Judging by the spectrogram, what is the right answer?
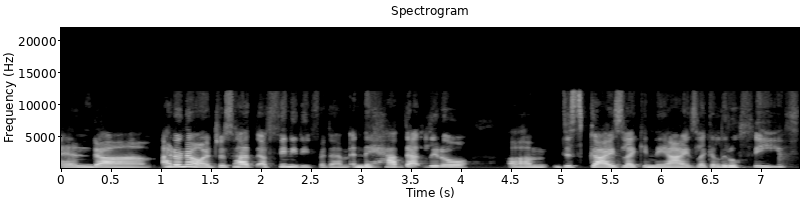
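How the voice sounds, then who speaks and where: A woman with a Spanish accent speaks at a fairly high pitch, her voice dry and close with no echo against a quiet background. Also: ordinary pitch variation, moderate pace. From Mexico. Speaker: actress and children's book author. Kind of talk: interview conversation.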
